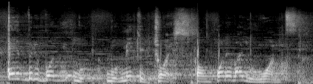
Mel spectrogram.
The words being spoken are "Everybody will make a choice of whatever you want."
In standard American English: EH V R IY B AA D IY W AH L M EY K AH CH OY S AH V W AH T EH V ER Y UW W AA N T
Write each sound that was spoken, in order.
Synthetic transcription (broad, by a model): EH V R IY B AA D IY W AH W M EY K AH CH OY S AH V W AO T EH V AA Y UW W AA N T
